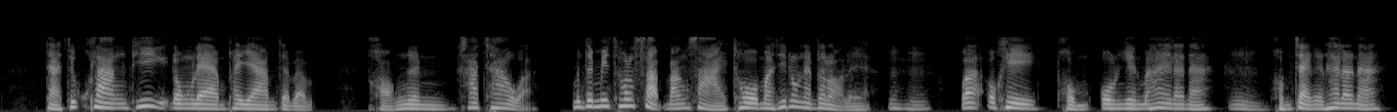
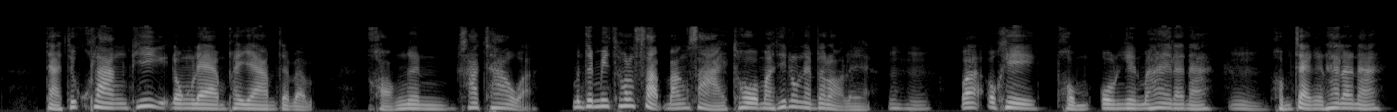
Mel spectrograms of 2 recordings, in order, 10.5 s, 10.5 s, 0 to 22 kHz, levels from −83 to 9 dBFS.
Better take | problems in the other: second | garbled, watery; badly; nothing above 5.5 kHz; slightly in the second

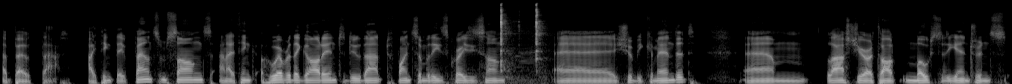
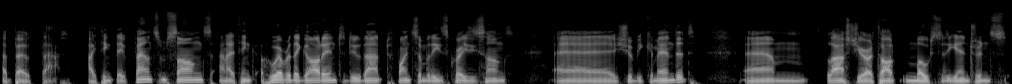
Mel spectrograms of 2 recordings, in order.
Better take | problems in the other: second | alarm; loud; at 5 s; peak 3 dB above the speech

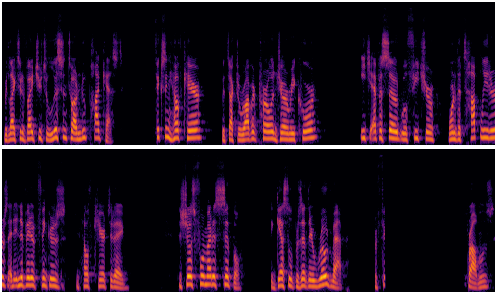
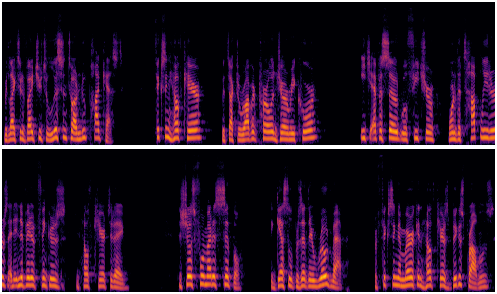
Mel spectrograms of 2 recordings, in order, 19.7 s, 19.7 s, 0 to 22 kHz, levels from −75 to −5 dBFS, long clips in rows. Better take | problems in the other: second | audio cutting out; at 18 s for 1.5 s

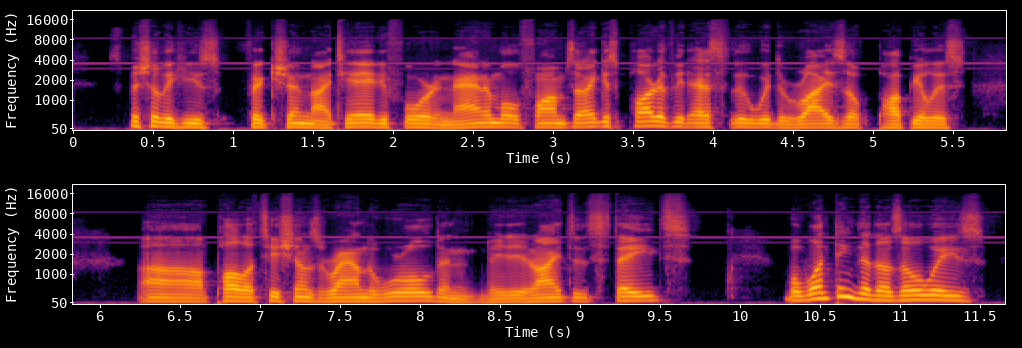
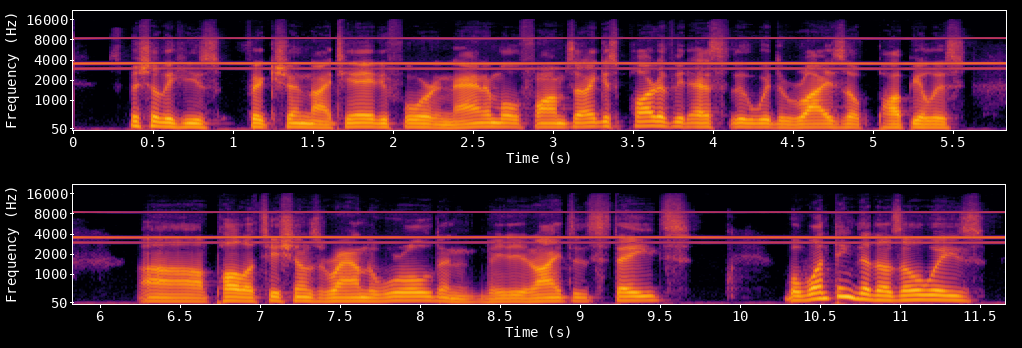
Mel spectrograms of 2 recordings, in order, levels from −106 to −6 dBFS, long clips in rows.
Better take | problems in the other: first | high-pitched whine; loud; throughout; 3.5 kHz, 9 dB below the speech; faint in the first

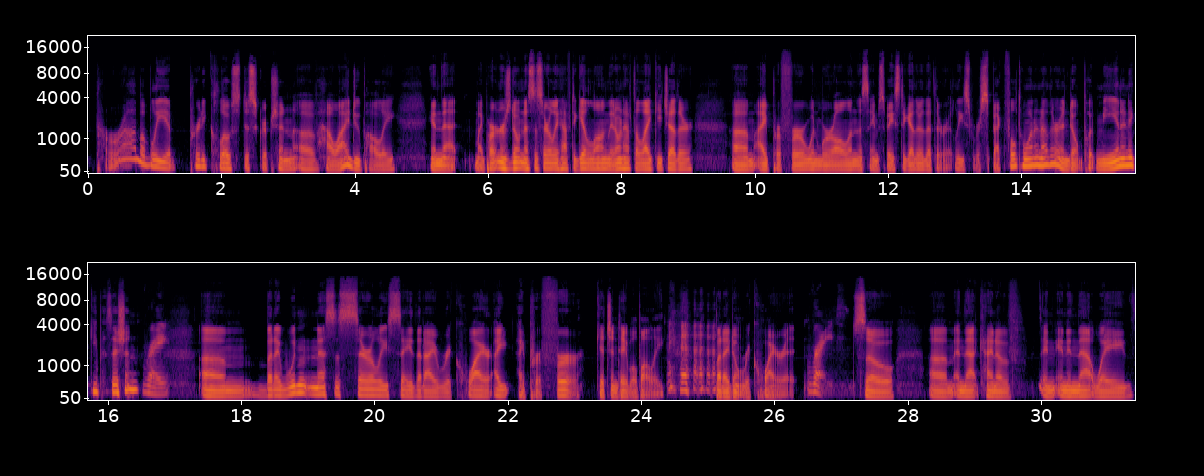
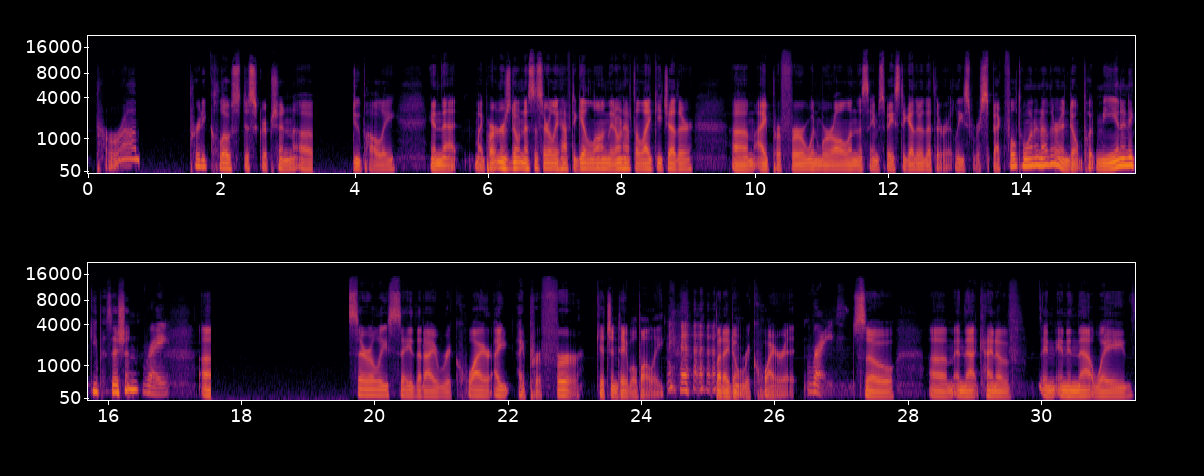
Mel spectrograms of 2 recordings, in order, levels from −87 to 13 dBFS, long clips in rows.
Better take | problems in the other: first | audio cutting out; at 1 s for 0.5 s, at 3.5 s for 0.5 s and at 18 s for 2 s

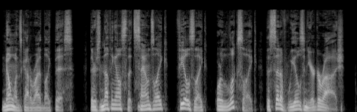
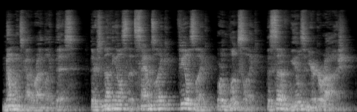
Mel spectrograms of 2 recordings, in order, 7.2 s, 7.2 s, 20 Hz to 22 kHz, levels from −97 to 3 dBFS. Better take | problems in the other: first | room echo; noticeable; dies away in 0.6 s // off-mic speech; far

